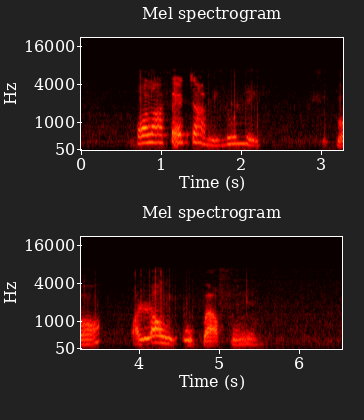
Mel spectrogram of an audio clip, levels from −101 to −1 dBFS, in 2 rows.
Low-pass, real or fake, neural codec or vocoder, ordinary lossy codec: 7.2 kHz; fake; codec, 16 kHz, 8 kbps, FunCodec, trained on LibriTTS, 25 frames a second; Opus, 32 kbps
